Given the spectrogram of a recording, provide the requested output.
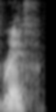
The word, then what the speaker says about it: Ralph: Yeah, Julius Caesar I had as Daniel Day-Lewis, and then Pompey I have as Ralph Fiennes. – Oh, yeah, Rafe. You always say that wrong. It's Rafe.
